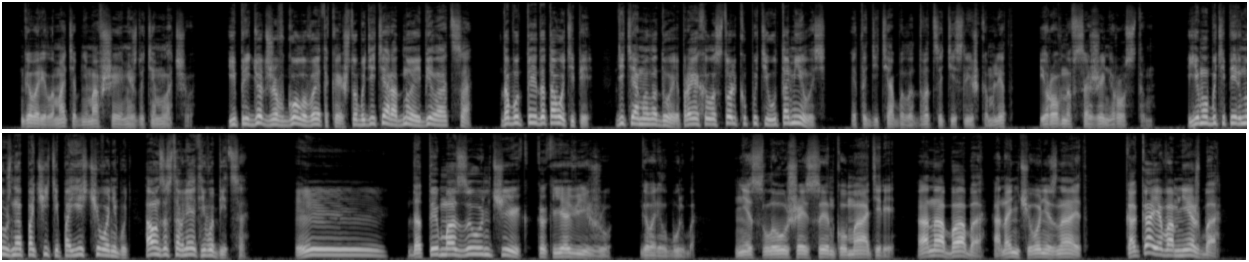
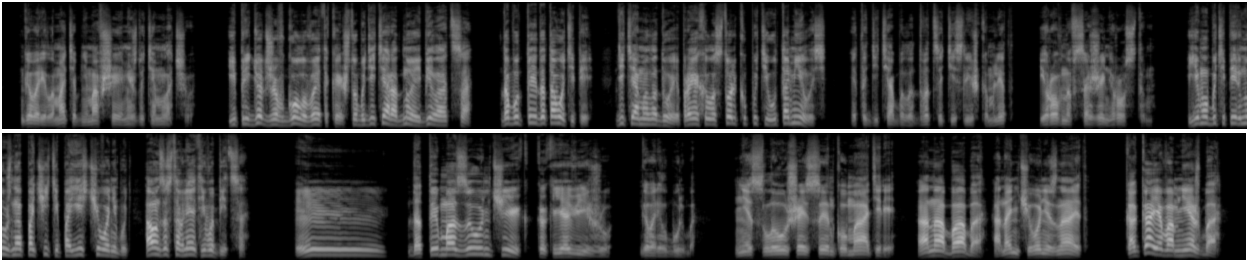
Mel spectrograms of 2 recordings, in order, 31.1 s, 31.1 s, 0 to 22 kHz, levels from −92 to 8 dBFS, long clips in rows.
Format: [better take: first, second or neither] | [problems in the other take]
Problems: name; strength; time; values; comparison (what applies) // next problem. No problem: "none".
first | thin; very; fading below 700 Hz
